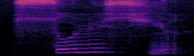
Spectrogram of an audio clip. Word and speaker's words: solution: La solution. Be very careful here. Even if you see a T, it is pronounced like a s, like the little snake.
